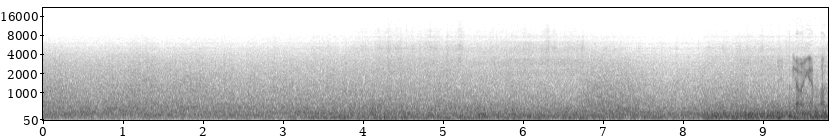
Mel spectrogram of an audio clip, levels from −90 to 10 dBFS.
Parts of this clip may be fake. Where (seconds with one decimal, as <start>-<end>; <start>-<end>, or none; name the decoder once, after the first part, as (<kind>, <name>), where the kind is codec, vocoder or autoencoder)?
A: 0.0-1.8 (vocoder, BigVGAN v2); 3.4-5.2; 5.9-9.8

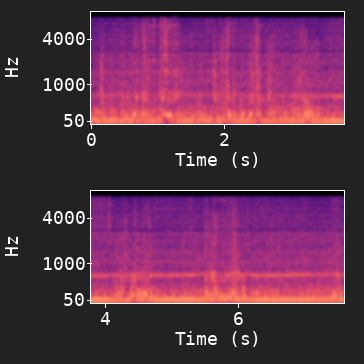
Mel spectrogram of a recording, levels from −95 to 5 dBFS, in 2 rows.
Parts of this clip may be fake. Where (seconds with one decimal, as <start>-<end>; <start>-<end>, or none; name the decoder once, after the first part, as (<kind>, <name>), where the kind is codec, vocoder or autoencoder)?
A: 0.4-5.0 (vocoder, BigVGAN v2)

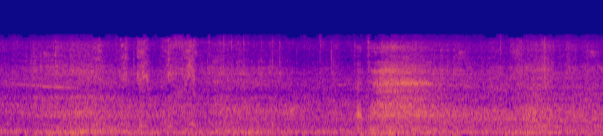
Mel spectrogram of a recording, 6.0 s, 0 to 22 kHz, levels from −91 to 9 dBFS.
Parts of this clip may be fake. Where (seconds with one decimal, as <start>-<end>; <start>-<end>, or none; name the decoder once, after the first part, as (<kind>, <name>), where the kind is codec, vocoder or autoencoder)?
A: 4.8-5.4 (vocoder, BigVGAN v2)

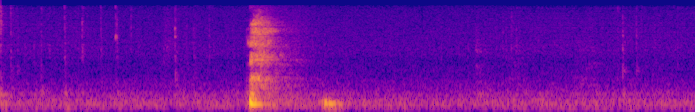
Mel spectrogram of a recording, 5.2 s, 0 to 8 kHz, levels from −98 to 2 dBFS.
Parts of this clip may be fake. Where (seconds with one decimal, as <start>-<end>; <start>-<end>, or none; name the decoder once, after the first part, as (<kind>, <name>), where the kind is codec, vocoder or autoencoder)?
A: 0.0-0.7 (vocoder, BigVGAN v2); 3.8-5.2

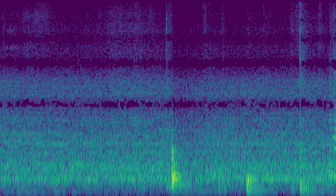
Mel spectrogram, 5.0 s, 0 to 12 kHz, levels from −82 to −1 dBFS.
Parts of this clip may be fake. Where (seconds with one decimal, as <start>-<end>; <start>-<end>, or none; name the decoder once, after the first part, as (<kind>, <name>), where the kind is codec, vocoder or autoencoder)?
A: 2.3-3.1 (vocoder, BigVGAN v2)

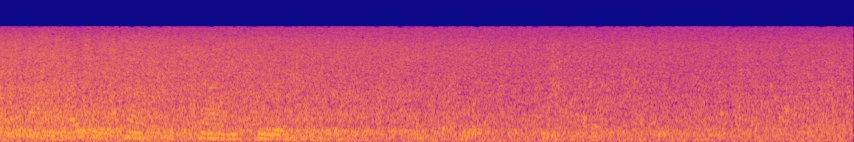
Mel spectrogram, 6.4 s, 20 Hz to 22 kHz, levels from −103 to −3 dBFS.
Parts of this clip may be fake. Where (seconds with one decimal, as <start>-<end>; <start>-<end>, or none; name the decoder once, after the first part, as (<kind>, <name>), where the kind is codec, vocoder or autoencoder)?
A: none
